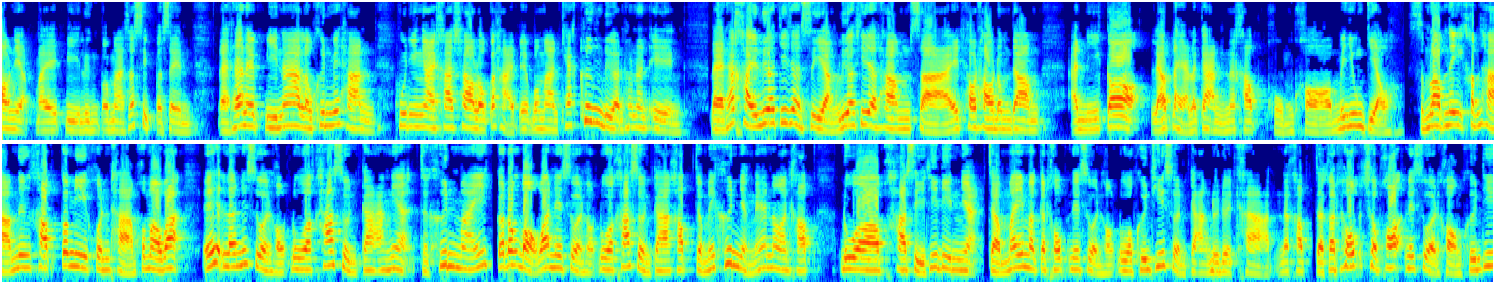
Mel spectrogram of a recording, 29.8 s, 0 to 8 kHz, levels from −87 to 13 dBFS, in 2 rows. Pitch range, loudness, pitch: 160-225 Hz, -13 LUFS, 190 Hz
